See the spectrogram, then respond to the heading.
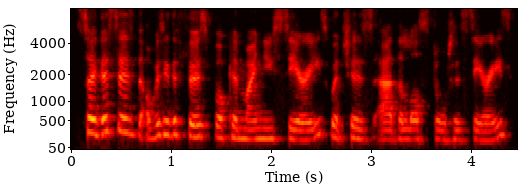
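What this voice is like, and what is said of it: New Zealand accent. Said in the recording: “I'm in New Zealand, if you haven't been able to tell by my strange accent”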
